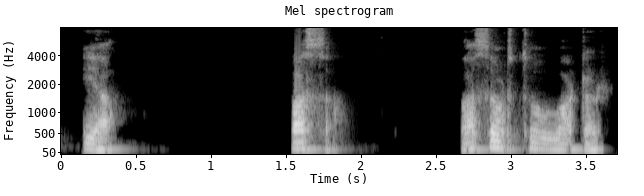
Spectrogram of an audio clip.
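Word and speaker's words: Wasser: ভে যেটা, ভে দিয়ে হলো ভে, আ, এস, এস, এ ইয়া ভাষা।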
